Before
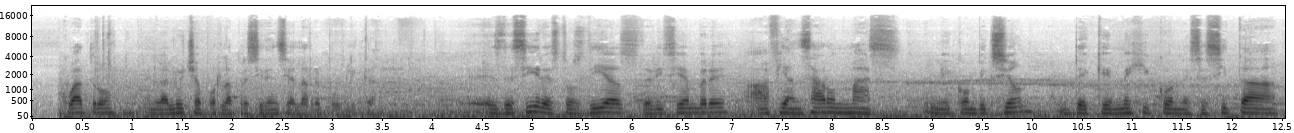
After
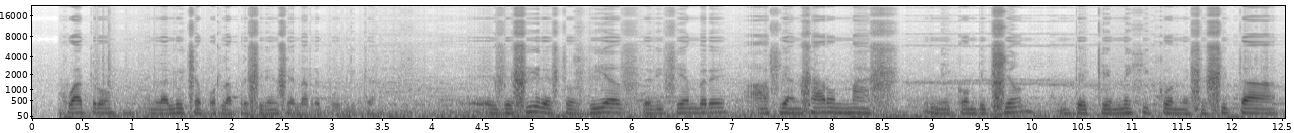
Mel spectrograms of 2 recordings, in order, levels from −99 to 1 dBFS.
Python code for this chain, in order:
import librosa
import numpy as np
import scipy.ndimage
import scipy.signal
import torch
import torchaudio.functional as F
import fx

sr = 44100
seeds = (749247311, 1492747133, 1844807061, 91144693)

y = F.preemphasis(torch.from_numpy(x), 0.8).numpy()
y = np.repeat(y[::6], 6)[:len(y)]
y = y * librosa.db_to_amplitude(2.5)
